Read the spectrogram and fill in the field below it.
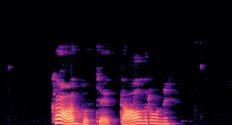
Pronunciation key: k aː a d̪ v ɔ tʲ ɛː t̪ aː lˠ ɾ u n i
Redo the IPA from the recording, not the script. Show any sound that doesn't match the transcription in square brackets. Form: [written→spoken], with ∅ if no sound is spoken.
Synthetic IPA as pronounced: k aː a d̪ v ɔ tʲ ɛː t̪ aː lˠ ɾ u n i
